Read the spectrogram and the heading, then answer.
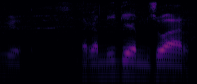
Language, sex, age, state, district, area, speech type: Manipuri, male, 45-60, Manipur, Thoubal, rural, spontaneous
